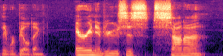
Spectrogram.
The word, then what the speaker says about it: Sana: Aaron introduces Sana, I think it's pronounced Sana, Sana, Solo, who is a woman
